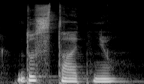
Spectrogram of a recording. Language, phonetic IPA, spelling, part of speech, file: Ukrainian, [dɔˈstatʲnʲɔ], достатньо, adverb, Uk-достатньо.ogg
- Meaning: 1. enough (+ genitive case when quantifying a noun) 2. enough, sufficiently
